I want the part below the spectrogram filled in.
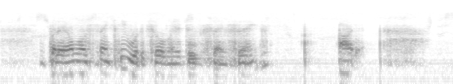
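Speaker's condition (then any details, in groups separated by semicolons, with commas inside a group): Laryngeal cancer; left throat cancer a year ago, now large right-side tumor, judged incurable at Children's Hospital, San Francisco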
